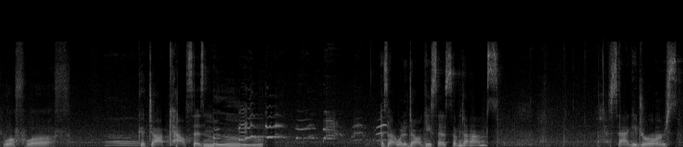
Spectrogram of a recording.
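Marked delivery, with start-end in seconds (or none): 0.0-3.4 put-on reading to a toddler. Reading picture book to toddler. 3.4-4.4 drawn-out moo. Pretend. 6.4-8.3 put-on reading to a toddler. Reading picture book to toddler.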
